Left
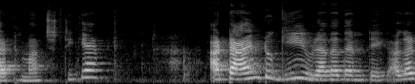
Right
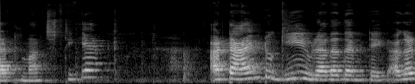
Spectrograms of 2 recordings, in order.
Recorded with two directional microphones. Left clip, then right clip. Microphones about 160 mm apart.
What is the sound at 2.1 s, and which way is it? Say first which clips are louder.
A woman's voice: left 1 dB; 35° left (ahead or behind).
